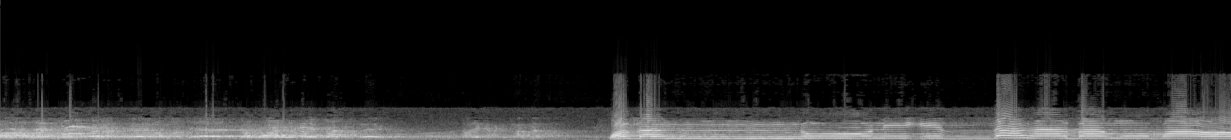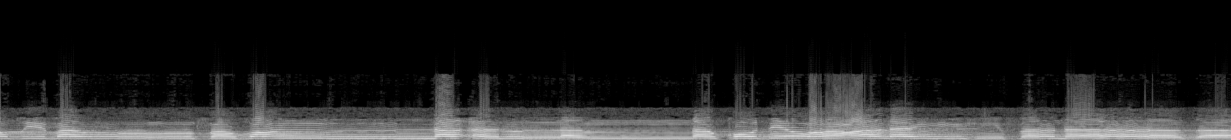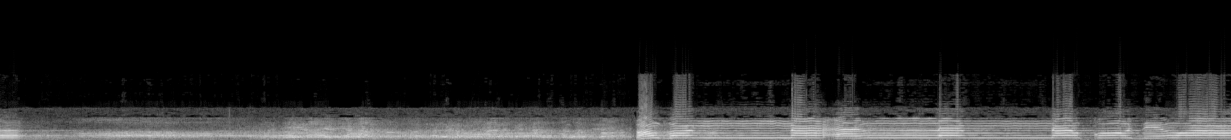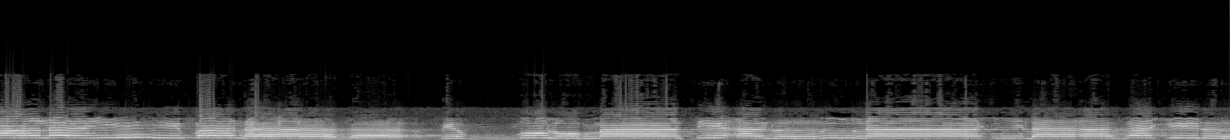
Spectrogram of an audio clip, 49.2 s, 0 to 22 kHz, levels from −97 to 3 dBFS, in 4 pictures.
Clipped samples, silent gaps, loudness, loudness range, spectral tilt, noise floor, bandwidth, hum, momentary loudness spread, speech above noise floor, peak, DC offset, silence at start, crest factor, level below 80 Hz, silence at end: under 0.1%; none; -14 LUFS; 7 LU; -5 dB/octave; -37 dBFS; 9.8 kHz; none; 13 LU; 25 dB; -2 dBFS; under 0.1%; 0 s; 12 dB; -46 dBFS; 0 s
